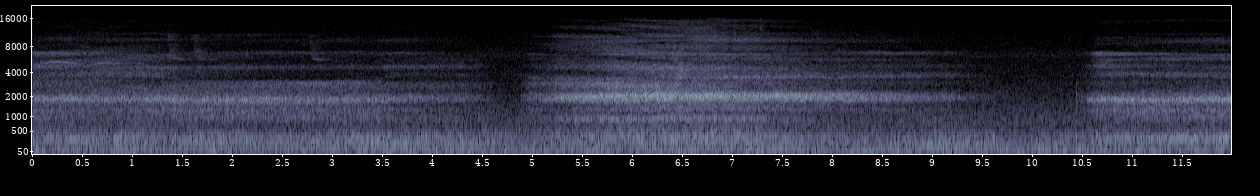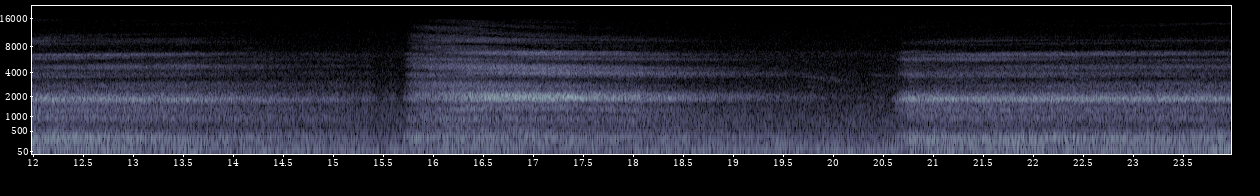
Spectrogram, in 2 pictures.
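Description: Slow Ujjayi breathing, the throat-constricted breath hissing like ocean surf. Long inhales and exhales alternate in steady phases of about five seconds, soft and even, with no talk.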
